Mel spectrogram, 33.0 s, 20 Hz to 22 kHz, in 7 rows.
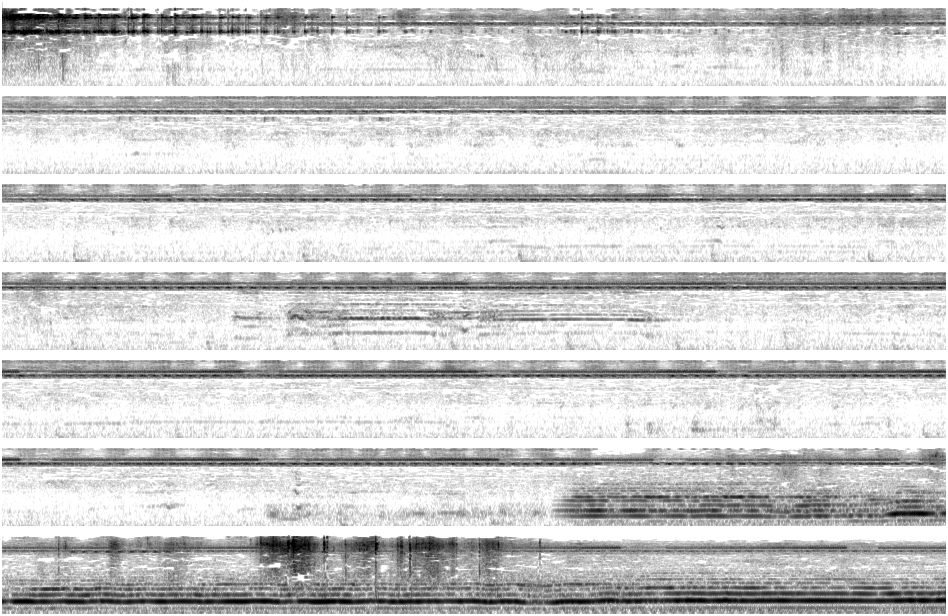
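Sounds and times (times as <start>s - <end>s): rooster crowing: 15.3s - 17.6s, 26.4s - 33.0s.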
